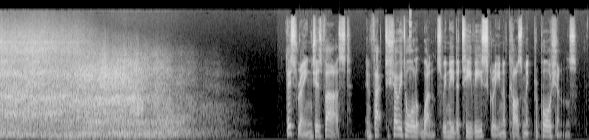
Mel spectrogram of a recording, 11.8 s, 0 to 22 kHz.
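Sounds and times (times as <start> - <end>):
jet aircraft roaring during takeoff: 0.0 - 4.9
speech: 5.7 - 11.6.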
